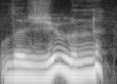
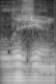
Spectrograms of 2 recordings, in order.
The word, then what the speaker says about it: Lejeune: A few months later, I was sent to Camp Lejeune, North Carolina. I think that's how you pronounce it. Camp Lejeune, yeah.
